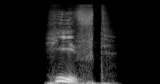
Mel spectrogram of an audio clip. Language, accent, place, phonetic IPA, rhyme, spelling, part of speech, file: German, Germany, Berlin, [hiːft], -iːft, hievt, verb, De-hievt.ogg
- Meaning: inflection of hieven: 1. third-person singular present 2. second-person plural present 3. plural imperative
